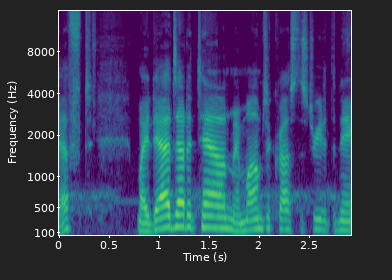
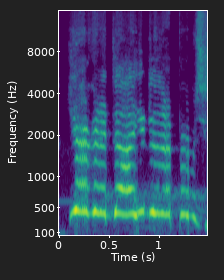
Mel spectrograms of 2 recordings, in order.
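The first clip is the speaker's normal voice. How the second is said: put-on very high, screeching little-kid shriek; 4 dB louder than usual. Retelling how a crying, screaming friend yelled at him: imitating a screaming child. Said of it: "He's screaming".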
